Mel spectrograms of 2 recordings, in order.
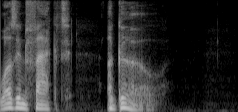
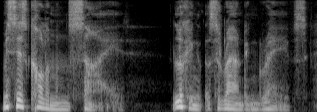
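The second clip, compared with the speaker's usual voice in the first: ordinary delivery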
